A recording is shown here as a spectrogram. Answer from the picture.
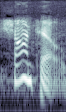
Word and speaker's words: Chantel: said well you know shantu in French is singer and shant is to sing so we said what about the Shantel but we pronounced it Shantel right and so that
